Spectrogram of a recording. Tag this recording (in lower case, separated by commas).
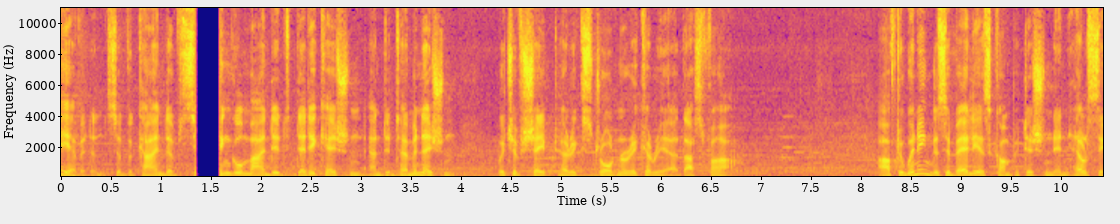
music, violin, musical instrument, speech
